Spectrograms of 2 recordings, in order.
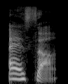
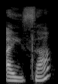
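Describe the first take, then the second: First: Said in the usual way. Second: ऐसा with a gliding "a-i"; mispronounced first vowel. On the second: Shown as a demonstration. Teacher showing a common error, ऐसा as "a-isa". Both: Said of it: "ए, ऐ संबंधी अशुद्धियां".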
